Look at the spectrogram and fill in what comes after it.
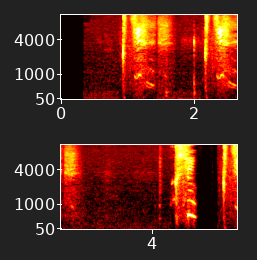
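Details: Three short, high-pitched sneeze-like bursts with quiet gaps, sounding playful or acted, over music; sneezing.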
